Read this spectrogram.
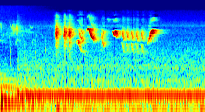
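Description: A single bird whistles a few loud, clear notes.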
